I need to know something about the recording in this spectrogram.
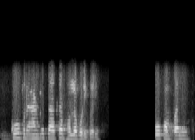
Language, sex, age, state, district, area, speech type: Odia, female, 30-45, Odisha, Khordha, rural, conversation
